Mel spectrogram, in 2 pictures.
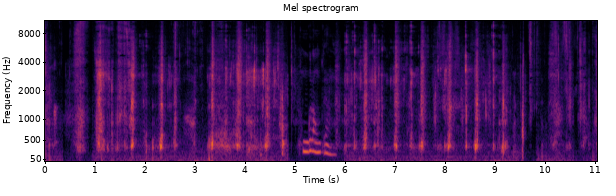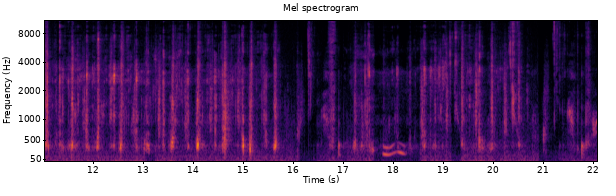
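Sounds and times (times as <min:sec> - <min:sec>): close chewing clicks: 0:10.5 - 0:17.6, 0:18.3 - 0:22.0.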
